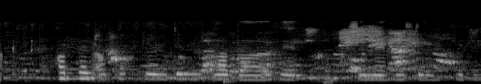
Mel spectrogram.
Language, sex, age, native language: Icelandic, female, 11, Icelandic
